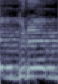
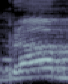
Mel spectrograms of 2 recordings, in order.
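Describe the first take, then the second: First: ब्रेव said with the English ay vowel; brave pronunciation. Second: ब्राव said with a clipped a sound and a hard b at the end; brav pronunciation. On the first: Teacher showing students the other common way, ब्रेव. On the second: Teacher giving her own way of saying ब्राव to students. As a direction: say ब्राव with a short open a, like brav. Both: Shown as a demonstration. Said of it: "कुछ लोग इसे ब्रेव बोलते हैं".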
